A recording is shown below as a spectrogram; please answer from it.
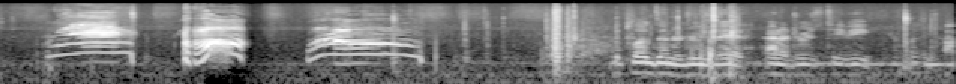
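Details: Cat in labour with her first litter, indoors in a small room: three short, strained meows in quick succession, then a stretch of people talking and rustling with faint murmurs.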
